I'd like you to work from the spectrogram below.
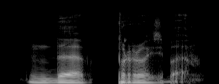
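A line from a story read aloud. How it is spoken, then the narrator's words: Through gritted teeth. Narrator (Russian): процедил Артем Ярославович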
